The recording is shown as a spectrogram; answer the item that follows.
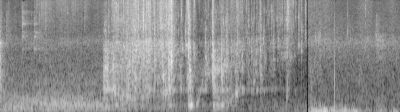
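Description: Dry alfalfa pellets poured from a scoop into a feed bowl, a short pattering pour about a second in. A low rumble follows near the end.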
